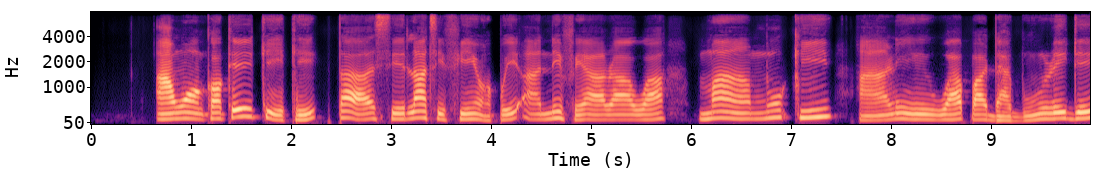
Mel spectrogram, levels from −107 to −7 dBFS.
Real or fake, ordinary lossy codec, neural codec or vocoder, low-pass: fake; none; codec, 16 kHz, 2 kbps, X-Codec, HuBERT features, trained on balanced general audio; 7.2 kHz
